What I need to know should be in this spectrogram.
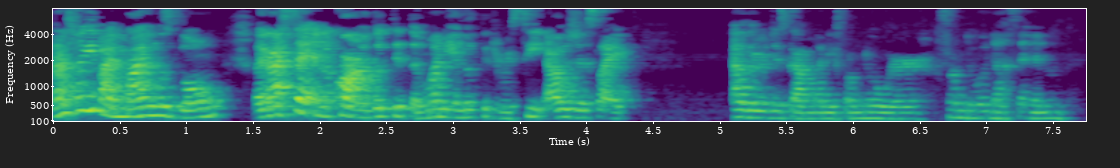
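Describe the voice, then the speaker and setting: Her tone animated and her pitch medium, a woman talks very fast with big swings in loudness. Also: ordinary pitch variation. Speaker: podcast co-host. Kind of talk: casual chat. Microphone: echo in the room.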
